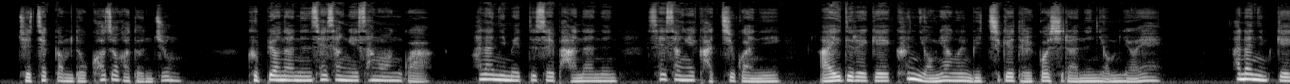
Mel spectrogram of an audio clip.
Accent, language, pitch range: native, Korean, 140-180 Hz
